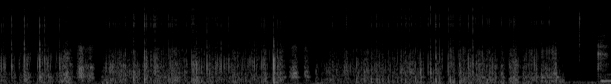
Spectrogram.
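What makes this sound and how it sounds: Long acrylic nails scratch the black glitter spiderweb fabric of a witch hat up close. The result is a steady, dense, crackly scratching with quick rasping strokes and a soft, low-level texture that briefly thins out near the end.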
